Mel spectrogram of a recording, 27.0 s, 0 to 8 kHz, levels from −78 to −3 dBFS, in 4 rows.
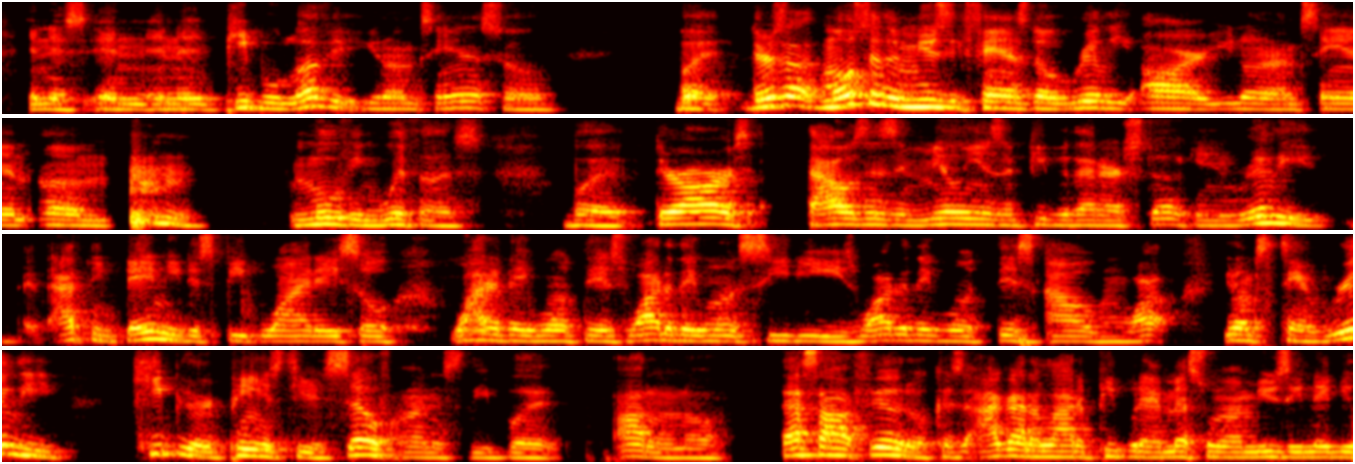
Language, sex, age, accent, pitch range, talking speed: English, male, 20-39, American, 140-170 Hz, 240 wpm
